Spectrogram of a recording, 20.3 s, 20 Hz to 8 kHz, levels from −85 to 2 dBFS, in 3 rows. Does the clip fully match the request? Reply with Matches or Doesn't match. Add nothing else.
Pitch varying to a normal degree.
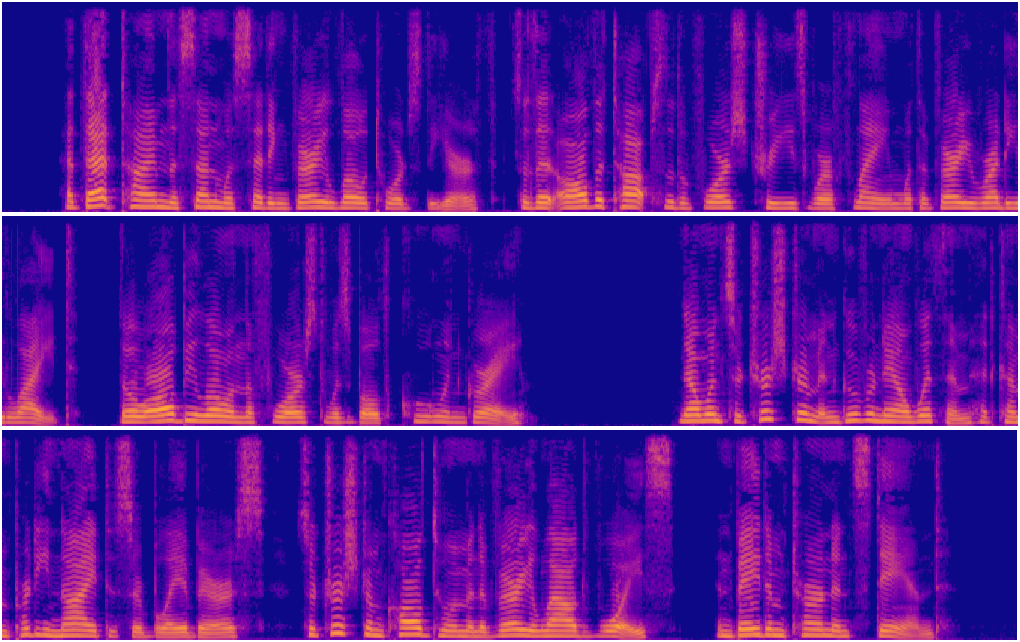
Matches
